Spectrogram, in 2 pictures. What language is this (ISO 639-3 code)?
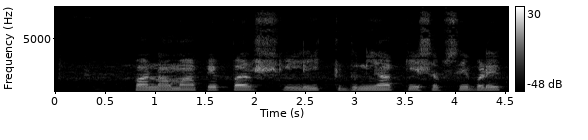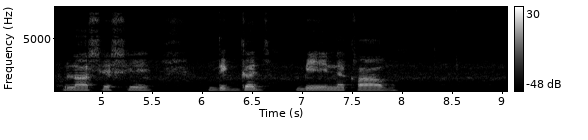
hin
